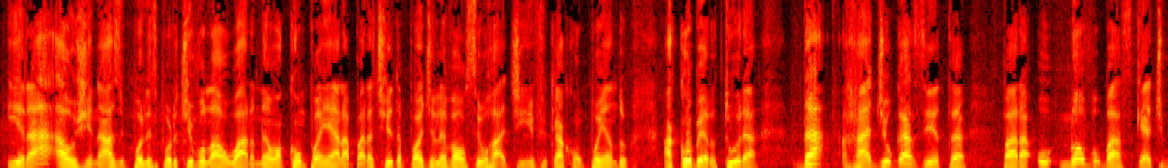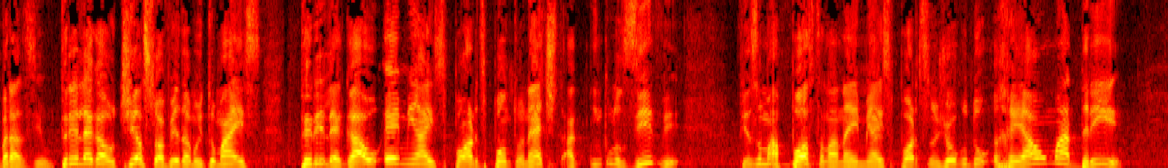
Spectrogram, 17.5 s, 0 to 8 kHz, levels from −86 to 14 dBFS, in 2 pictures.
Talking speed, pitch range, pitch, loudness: 170 wpm, 160-210 Hz, 175 Hz, -17 LUFS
